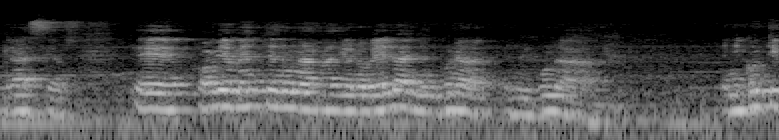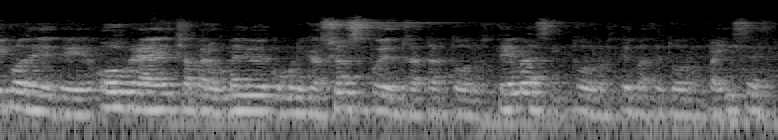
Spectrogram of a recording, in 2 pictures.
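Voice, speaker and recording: A male moderator speaks in a somewhat high voice, feeling his way through unscripted questions. He is heard from a distance in a very echoey room. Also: steady tone, moderate pace, darkish tone. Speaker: moderator of a public debate. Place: echoey room at a public debate. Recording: very echoey room, distant mic, faint noise.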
